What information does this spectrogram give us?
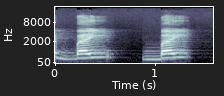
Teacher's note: آگے با یا زبر بئی، یا ساکن سے پہلے زبر ہے، یا لین ہوگی، یا لین کو نرم آواز کے ساتھ جلد اور معروف پڑھیں گے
